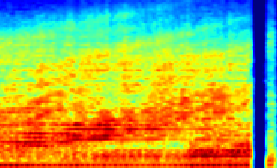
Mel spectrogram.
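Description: A steady, buzzing synthetic drone: many held tones over a rough, pulsing low hum, the soundtrack of a logo sequence distorted by audio effects.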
